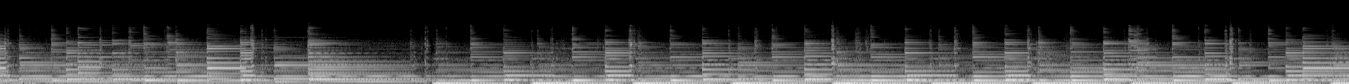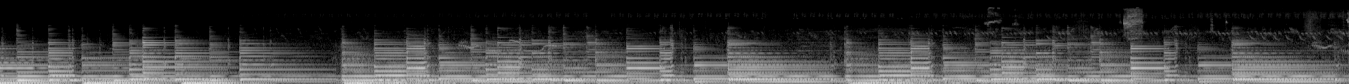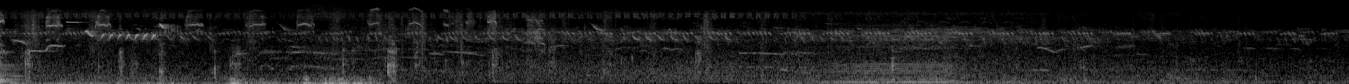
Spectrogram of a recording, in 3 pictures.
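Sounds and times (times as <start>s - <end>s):
strange reggae music: 0.0s - 29.8s.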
